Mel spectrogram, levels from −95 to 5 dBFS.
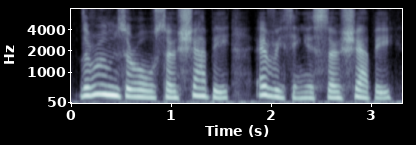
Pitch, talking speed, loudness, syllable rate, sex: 215 Hz, 165 wpm, -15 LUFS, 5.5 syllables/s, female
